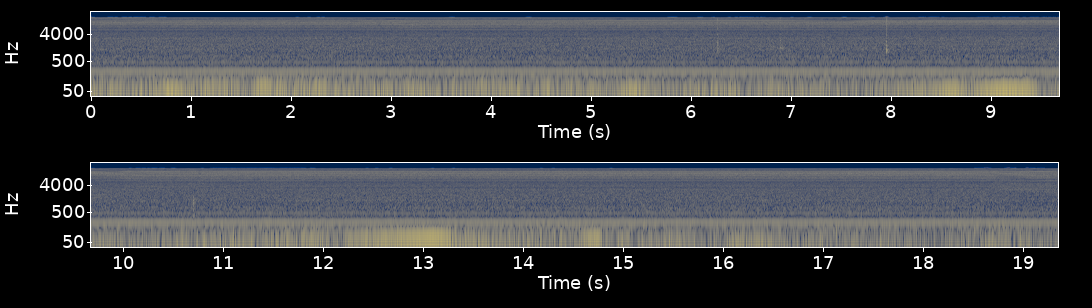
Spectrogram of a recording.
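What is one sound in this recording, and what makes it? A knob clicks softly as it is turned.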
